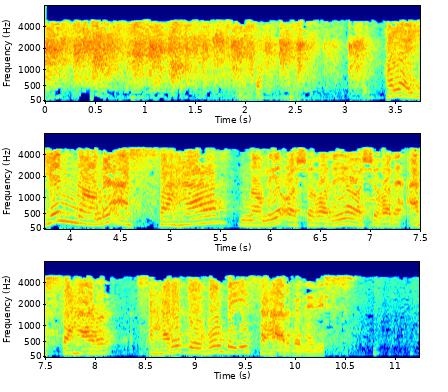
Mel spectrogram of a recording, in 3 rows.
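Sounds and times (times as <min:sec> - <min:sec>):
audience clapping: 0:00.0 - 0:03.8
speech: 0:02.1 - 0:02.3, 0:03.5 - 0:10.6.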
